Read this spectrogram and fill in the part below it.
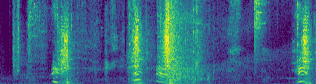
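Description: A gun fires loud booming shots.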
